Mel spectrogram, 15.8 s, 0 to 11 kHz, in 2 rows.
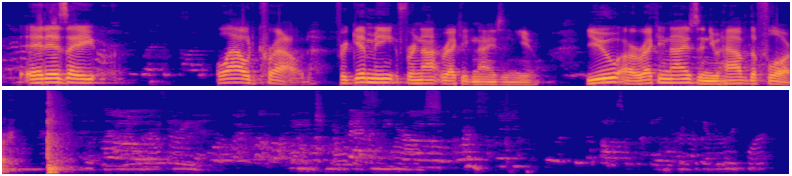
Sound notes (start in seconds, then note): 8.3 gavel taps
